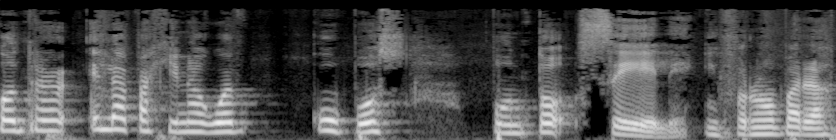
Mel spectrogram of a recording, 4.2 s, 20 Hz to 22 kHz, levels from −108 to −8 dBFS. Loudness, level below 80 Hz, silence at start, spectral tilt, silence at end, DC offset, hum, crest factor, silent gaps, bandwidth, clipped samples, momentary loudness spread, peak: -26 LUFS; -50 dBFS; 0 s; -4.5 dB/octave; 0 s; under 0.1%; none; 16 dB; none; 17 kHz; under 0.1%; 8 LU; -8 dBFS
